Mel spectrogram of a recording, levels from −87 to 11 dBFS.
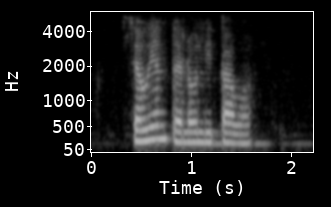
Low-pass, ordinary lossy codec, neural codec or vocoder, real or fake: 5.4 kHz; Opus, 16 kbps; none; real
